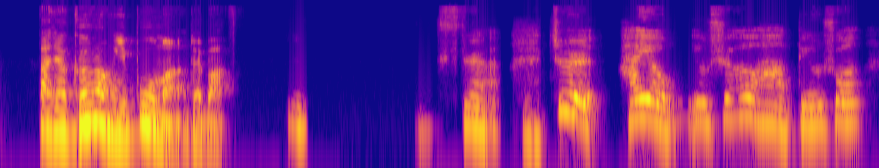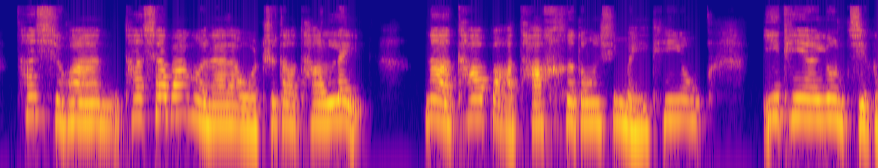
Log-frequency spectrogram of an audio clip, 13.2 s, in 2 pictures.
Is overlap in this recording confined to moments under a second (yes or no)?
yes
